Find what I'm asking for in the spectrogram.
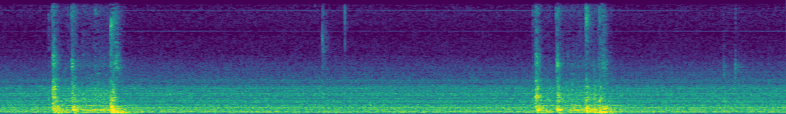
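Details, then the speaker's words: Hardinge CNC turning centre turret after strip-down and reassembly: steady motor hum with a clunk-and-whirr cycle about every five seconds as the turret keeps indexing round instead of stopping; owner suspects the hydraulic control valves/solenoids in the turret top. "uh-uh yeah now it shouldn't be spinning round and round and round like that but it has always been a bit [Music]"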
